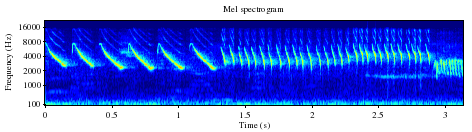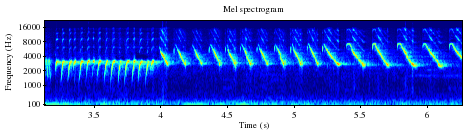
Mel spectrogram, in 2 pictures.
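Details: Singing canary on a tutor recording for young birds: repeated falling whistles, then a long buzzy trill and a flat rattling roll, returning to rapid downslurred notes.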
